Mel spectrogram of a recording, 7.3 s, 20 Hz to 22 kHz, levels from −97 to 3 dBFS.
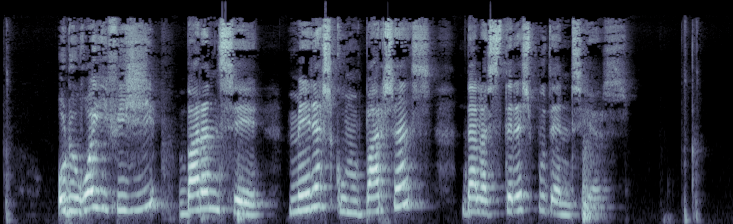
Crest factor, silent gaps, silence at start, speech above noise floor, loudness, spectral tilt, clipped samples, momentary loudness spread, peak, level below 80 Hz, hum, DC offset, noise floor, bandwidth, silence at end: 18 dB; none; 0.05 s; 45 dB; -15 LUFS; -2 dB/octave; under 0.1%; 15 LU; 0 dBFS; -60 dBFS; none; under 0.1%; -61 dBFS; 16.5 kHz; 0.45 s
